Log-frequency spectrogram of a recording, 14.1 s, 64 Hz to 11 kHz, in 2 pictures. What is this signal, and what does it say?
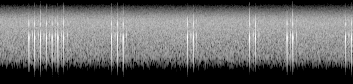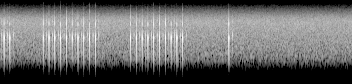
Pulse dialling, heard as clicks on a phone line, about 9 pulses a second, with phone line noise. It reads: 7 3 2 2 2 4 0 0 1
